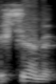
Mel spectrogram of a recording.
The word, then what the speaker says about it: Shamet: I think you just like saying Shamet because it rhymes with damn it.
